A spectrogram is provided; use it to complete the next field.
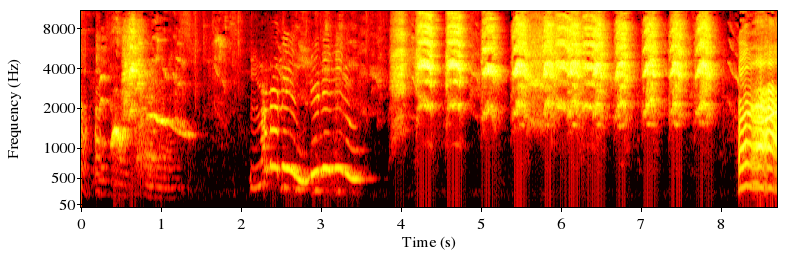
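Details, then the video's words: Male pet cockatoo mimicking the drawn-out "wazzup" greeting, given a little human prompting to get going: strained harmonic wavering notes, then a run of harsh, buzzy squawk bursts repeated roughly twice a second toward the end. "Cockatoo doing wazzupp"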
